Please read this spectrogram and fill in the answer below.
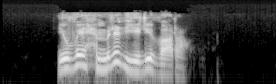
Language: Kabyle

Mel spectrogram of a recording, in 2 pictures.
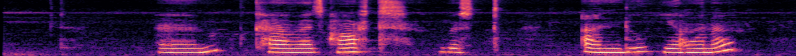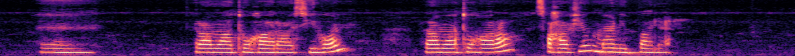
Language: Amharic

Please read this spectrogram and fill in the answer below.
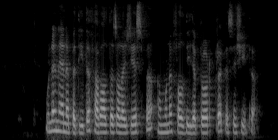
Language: Catalan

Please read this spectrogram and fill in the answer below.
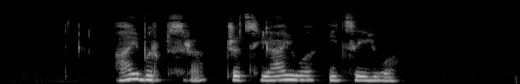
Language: Abkhazian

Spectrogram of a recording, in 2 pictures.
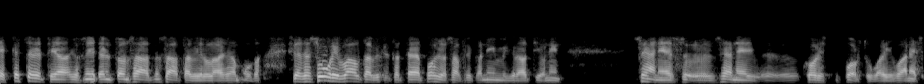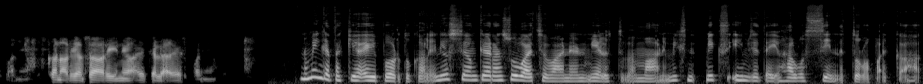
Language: Finnish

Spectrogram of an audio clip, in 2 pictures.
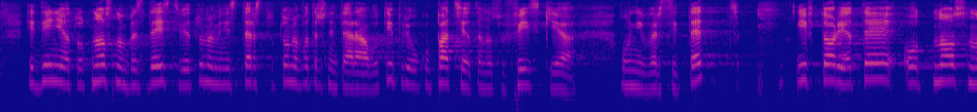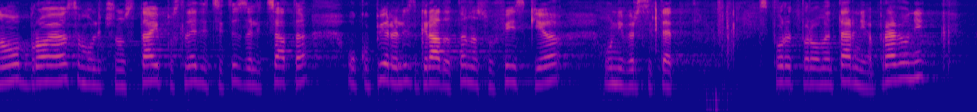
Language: Bulgarian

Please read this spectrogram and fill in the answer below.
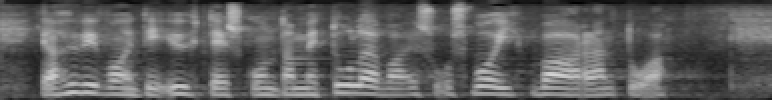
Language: Finnish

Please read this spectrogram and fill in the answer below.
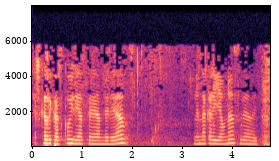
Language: Basque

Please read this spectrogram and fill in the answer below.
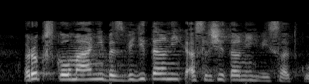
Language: Czech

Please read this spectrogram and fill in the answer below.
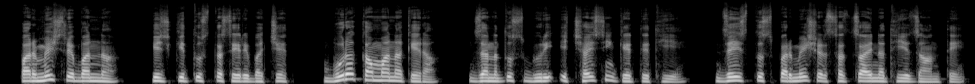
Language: Bhadrawahi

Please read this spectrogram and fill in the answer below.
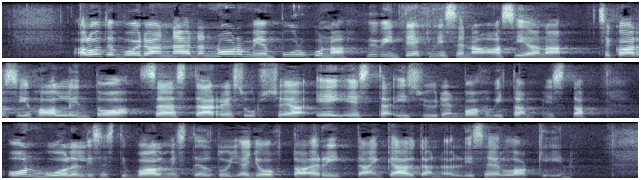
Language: Finnish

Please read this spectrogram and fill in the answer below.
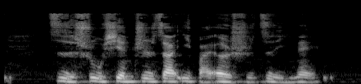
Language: Chinese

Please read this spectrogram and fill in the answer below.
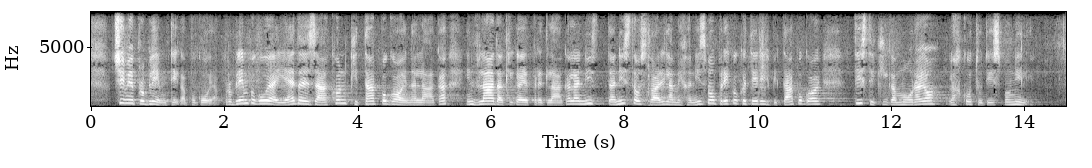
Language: Slovenian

